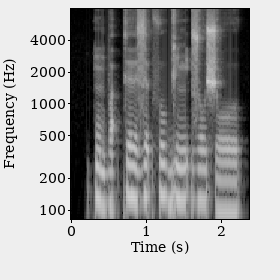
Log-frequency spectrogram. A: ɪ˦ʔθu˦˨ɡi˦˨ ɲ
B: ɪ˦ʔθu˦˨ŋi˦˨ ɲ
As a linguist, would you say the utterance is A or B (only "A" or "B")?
A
